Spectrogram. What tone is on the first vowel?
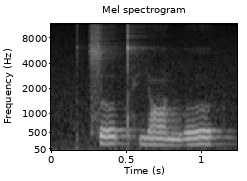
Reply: rising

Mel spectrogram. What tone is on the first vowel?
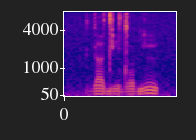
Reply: high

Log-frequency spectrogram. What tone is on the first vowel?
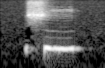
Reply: high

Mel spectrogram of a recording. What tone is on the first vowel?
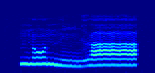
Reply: high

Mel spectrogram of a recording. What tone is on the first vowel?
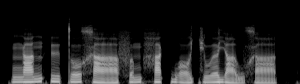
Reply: rising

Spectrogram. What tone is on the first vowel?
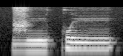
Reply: low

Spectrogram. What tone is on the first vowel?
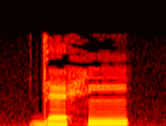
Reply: low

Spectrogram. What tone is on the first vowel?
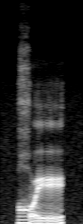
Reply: high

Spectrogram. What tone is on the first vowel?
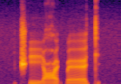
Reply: falling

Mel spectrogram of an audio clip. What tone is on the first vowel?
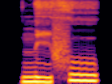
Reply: rising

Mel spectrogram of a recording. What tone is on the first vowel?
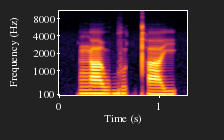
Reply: high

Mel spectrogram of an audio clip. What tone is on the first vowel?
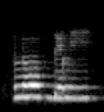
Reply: high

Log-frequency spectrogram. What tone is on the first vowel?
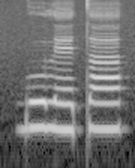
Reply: high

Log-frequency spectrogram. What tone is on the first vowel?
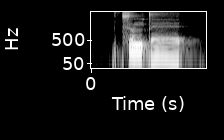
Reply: high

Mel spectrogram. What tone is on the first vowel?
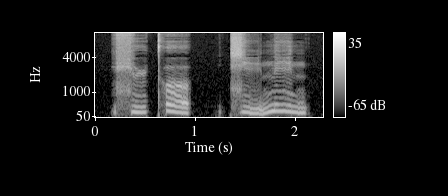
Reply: rising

